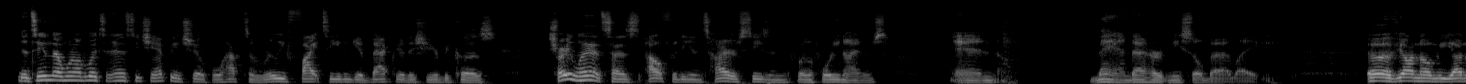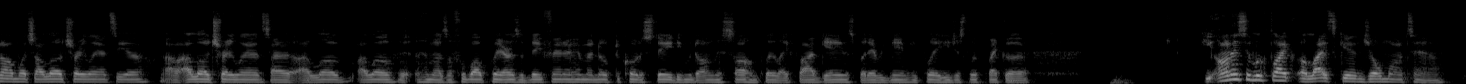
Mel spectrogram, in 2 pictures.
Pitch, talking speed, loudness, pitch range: 115 Hz, 230 wpm, -39 LUFS, 105-130 Hz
